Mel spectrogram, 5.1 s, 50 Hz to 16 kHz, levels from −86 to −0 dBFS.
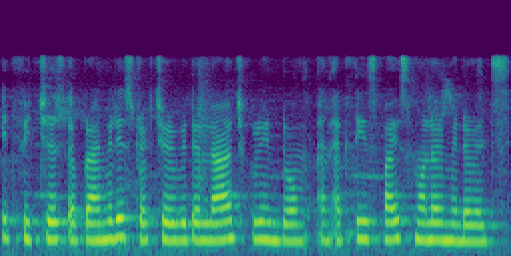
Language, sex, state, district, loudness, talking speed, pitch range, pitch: English, female, Assam, Kamrup Metropolitan, -17 LUFS, 175 wpm, 210-220 Hz, 215 Hz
